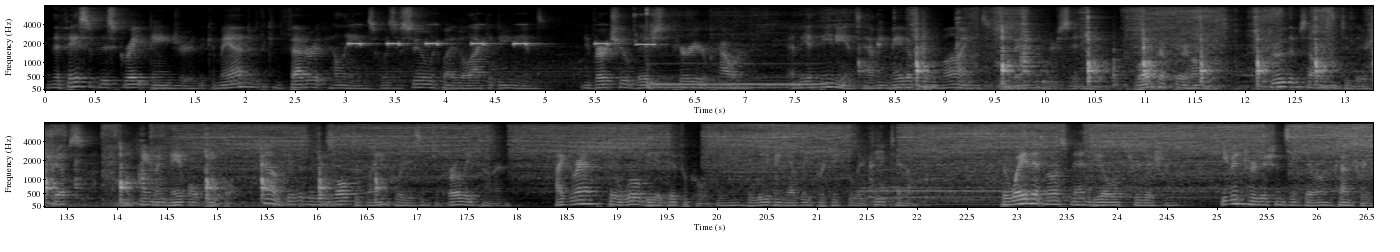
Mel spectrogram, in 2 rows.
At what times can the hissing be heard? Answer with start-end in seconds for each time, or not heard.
9.1-26.5.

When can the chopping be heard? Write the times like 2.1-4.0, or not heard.
8.1-16.8.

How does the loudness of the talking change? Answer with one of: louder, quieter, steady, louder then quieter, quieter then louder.
louder.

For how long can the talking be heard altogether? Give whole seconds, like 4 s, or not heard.
26 s.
